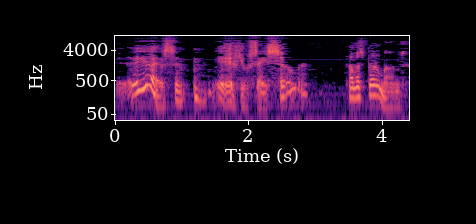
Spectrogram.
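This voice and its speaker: An actor playing a bumbling, deferential police inspector in a radio play, hesitant and blustering, with stammered, obsequious replies. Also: male voice, fairly high pitch, huge pitch swings, takes it slowly, darkish tone, breathy edge, exaggerated voice. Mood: bluffing, unsure.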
